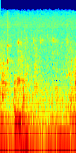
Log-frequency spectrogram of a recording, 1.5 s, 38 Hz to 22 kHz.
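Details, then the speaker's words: Kitchen sink drain with drainboard basin, for 3–5 minutes after water drains: irregular low bubbling gurgles from siphon suction in the unvented house drain pipe, no clog; fixed by adding a vent tube. "Tal como estáis oyendo, este sonido un tanto desagradable, un tanto molesto, se produce después de tirar agua en el fregadero y suele tardar pues unos 3-5 minutos dependiendo del día"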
